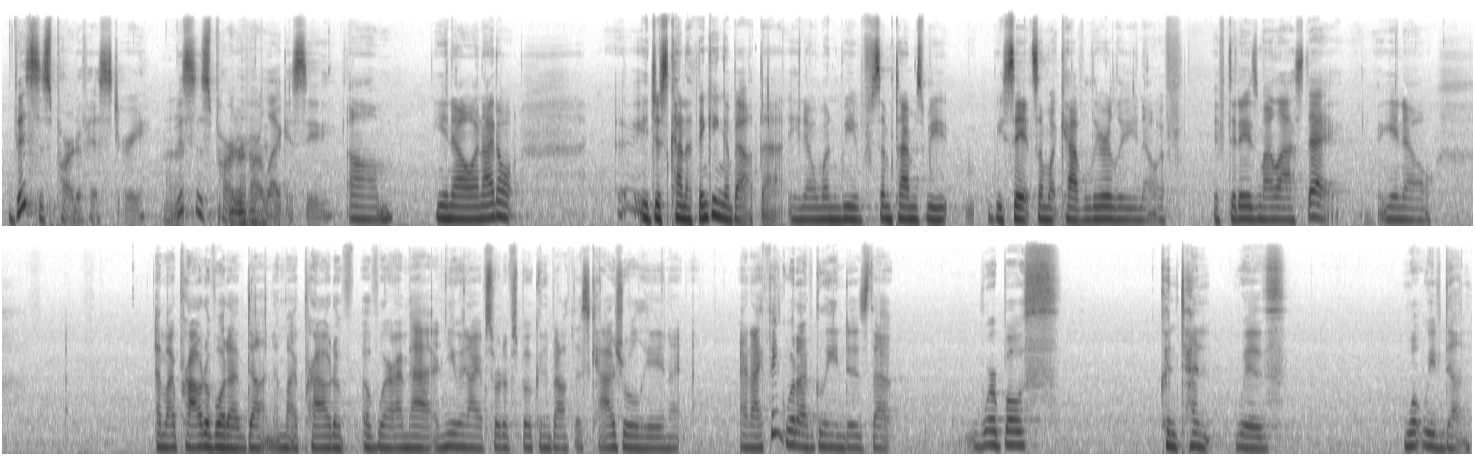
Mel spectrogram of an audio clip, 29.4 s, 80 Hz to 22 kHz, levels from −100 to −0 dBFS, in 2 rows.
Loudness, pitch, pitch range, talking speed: -33 LUFS, 175 Hz, 170-185 Hz, 175 wpm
